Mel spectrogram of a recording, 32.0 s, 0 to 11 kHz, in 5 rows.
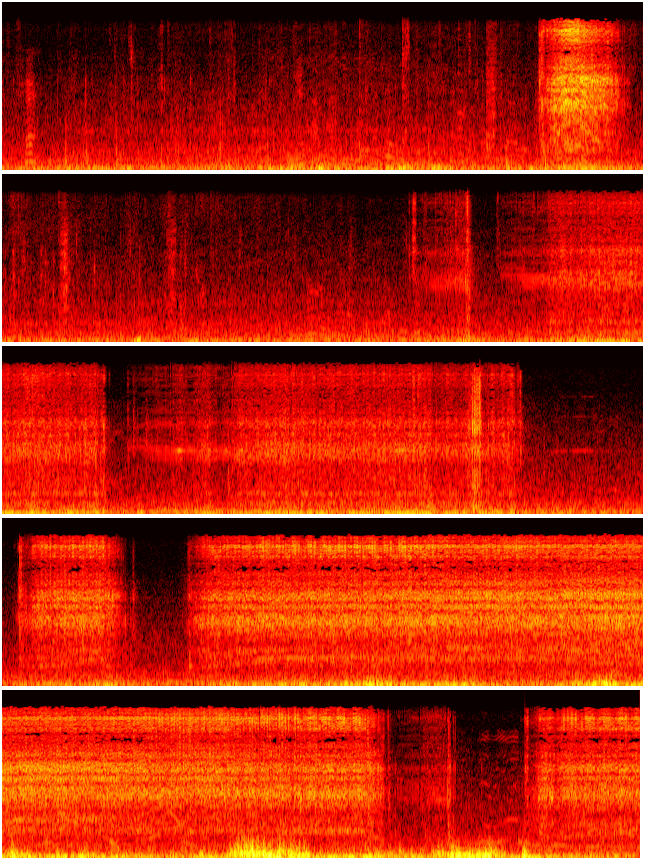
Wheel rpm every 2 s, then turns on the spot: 0, 0, 20, 0, 0, 0, 10, 10, 10, 20, 30, 70, 70, 70, 30, 30.
12-18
